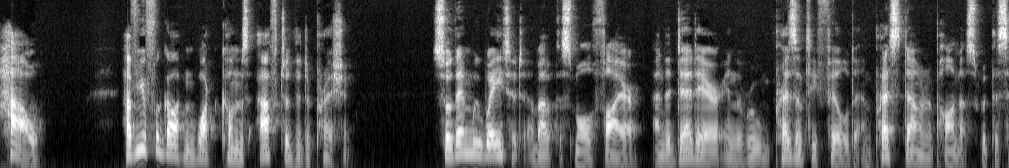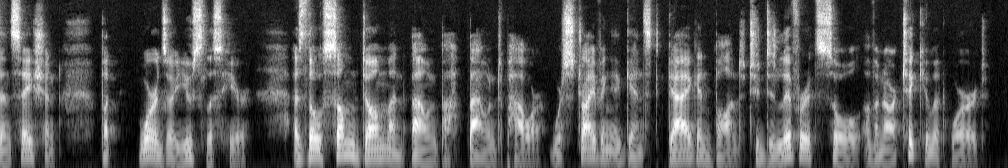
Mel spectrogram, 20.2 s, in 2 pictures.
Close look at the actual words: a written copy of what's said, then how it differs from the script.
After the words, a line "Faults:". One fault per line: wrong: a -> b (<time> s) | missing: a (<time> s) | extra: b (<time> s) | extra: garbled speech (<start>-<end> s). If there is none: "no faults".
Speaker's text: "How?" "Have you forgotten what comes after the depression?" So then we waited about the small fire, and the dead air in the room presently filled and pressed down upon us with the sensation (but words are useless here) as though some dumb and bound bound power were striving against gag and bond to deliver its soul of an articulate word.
"How?" "Have you forgotten what comes after the depression?" So then we waited about the small fire, and the dead air in the room presently filled and pressed down upon us with the sensation (but words are useless here) as though some dumb and bound bound power were striving against gag and bond to deliver its soul of an articulate word.
Faults:
no faults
